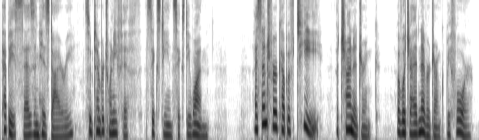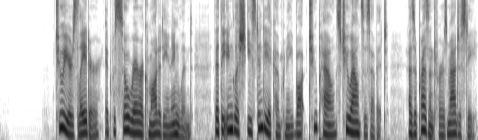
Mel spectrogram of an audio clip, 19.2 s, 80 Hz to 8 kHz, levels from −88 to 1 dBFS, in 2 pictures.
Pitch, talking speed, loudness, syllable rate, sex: 185 Hz, 175 wpm, -18 LUFS, 5.5 syllables/s, female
